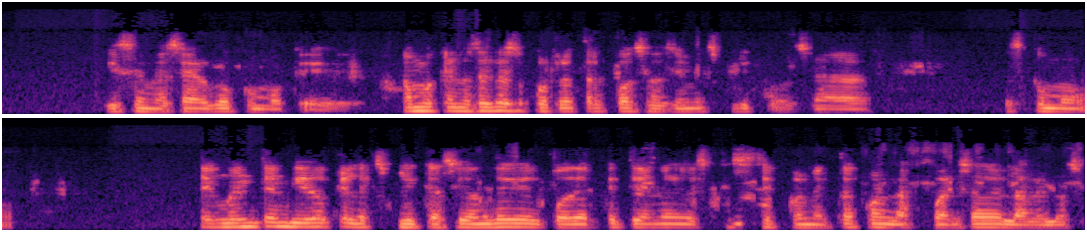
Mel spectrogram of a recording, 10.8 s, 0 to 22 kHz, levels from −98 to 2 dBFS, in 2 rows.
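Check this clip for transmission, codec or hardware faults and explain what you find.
Four faults are audible in this speech recording, one running through the whole clip and three occurring at specific moments.

Low bit depth without dither runs throughout. The signal was likely rounded to about 5 bits with no dither. The rounding error therefore tracks the waveform as grainy distortion sitting roughly 20 dB below the speech, and it roughens quieter passages most.

Echo leak occurs at 1.08–1.98 s, 3.06–3.10 s, 3.46–3.99 s, 4.53–4.68 s, 5.57–5.72 s and 7.82–9.22 s. The far end's echo canceller likely failed to remove its loudspeaker pickup, so a copy returns 375 ms late. It is mostly faint, but in the last stretch it is noticeably louder.

Background gated by the echo canceller occurs at 4.40–4.51 s. The canceller clamped the microphone while its loudspeaker was active. For about a tenth of a second the room sound dips by about 7 dB, then recovers once the canceller releases.

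Speech suppressed in double talk runs from 9.62 s to the end. With both sides talking, the canceller likely mistook the talker for echo and attenuated everything. The voice drops by up to around 30 dB.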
